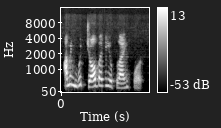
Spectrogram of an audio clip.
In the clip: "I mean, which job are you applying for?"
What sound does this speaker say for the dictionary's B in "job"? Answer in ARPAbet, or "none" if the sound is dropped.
B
